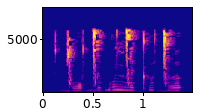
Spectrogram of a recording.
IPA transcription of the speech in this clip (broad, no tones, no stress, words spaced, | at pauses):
ɡ͡ǀo ɡ͡ǀeɡʷɯŋ͡ǀe kʼɯɡ͡ǀə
